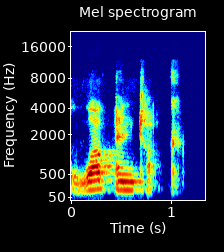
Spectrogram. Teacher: when you have the words like walk and talk you don't pronounce letter L it doesn't exist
